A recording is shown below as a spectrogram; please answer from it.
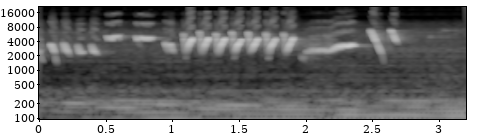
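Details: Canary singing to train young canaries, cellphone recording: fast runs of short descending chips, a string of bright repeated upswept notes about eight per second, then a smooth whistled slide.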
